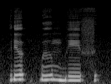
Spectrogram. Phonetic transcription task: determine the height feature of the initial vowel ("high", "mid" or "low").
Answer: mid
